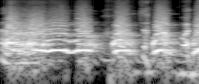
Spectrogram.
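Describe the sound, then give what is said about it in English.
An excited pet dog barks and yelps indoors in a few loud, tonal, whining bursts, with no talk over them. “That's my dog. Don't mind him.”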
